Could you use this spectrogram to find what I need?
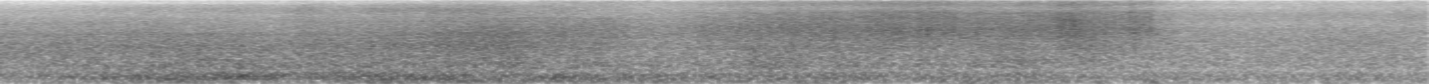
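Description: A wave splashes loudly against rocks.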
